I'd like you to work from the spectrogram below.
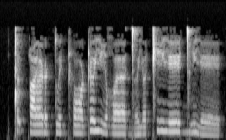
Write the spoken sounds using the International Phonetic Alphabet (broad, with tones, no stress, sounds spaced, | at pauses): ǃ ə̰˦ ɡ q ɜː˨ ɽ ə˨ ʈ tʷ e˨ ɡ ʈʰ ɔ˨ ʈ ə˦ j i˨ ʁʷ ɜː˨ ɡ͡ǀ ə˨ j ə˨ ǁ i˦ j eː˦ ɡ͡ǀ i˦ j eː˨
